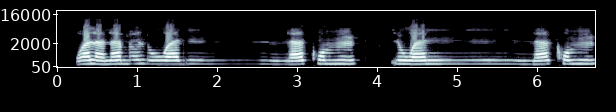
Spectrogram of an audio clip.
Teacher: Ketika kita membaca nun dan mim musyaddadah juga idgham bi gunnah atau idgham mimi seperti ini, maka dia berarti tingkatan gunnahnya itu yang akmal matakun. Ditahannya yang paling lama.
